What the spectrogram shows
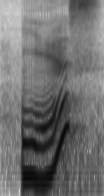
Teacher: fall rise, tức là xuống rồi lên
